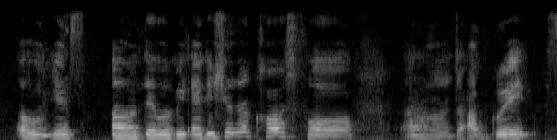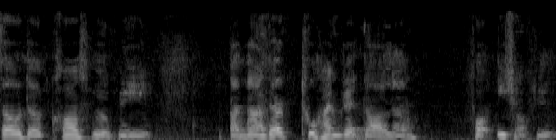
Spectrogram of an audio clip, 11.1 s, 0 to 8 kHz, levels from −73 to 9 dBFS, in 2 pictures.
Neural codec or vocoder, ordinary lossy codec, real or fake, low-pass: codec, 44.1 kHz, 3.4 kbps, Pupu-Codec; Opus, 64 kbps; fake; 7.2 kHz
